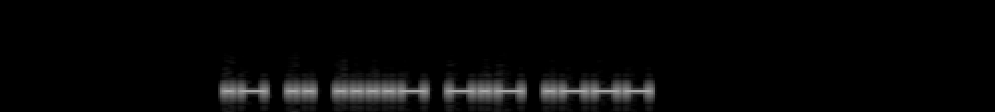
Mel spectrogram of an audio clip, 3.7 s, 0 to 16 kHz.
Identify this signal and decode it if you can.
Morse code, heard as a keyed tone, about 37 wpm, 700 Hz. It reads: AI4KJ
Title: USA Call Signs - 5 Characters - 4x Character Spacing - 40wpm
